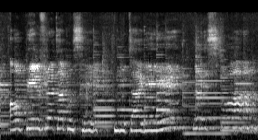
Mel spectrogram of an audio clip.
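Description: A woman singing to an acoustic guitar accompaniment, holding some notes for about a second.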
